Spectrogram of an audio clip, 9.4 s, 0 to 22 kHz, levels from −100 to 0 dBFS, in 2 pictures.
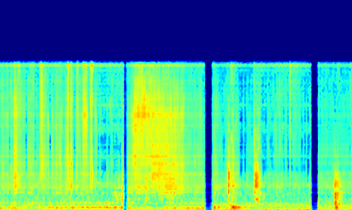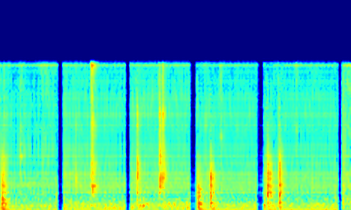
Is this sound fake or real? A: fake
